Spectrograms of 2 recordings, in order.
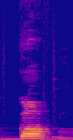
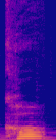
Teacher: Unaspirated consonant or Vyanjan are pronounced without ha sound. So, the first letter ka is without ha sound. The second letter kha is with ha sound.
